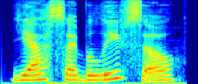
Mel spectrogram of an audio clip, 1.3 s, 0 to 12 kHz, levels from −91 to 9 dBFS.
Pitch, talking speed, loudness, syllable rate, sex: 200 Hz, 180 wpm, -17 LUFS, 5.5 syllables/s, female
